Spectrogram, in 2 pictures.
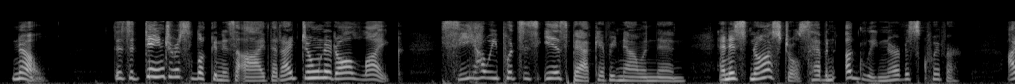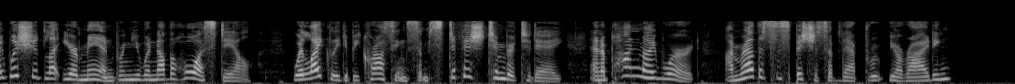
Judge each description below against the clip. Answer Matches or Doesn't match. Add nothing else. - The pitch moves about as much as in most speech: Doesn't match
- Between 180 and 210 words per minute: Matches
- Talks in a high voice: Matches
